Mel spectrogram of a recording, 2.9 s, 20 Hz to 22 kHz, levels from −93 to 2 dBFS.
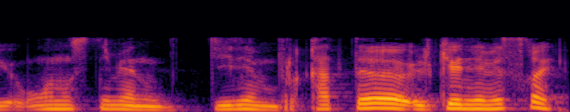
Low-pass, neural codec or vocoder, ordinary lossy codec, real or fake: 5.4 kHz; none; none; real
